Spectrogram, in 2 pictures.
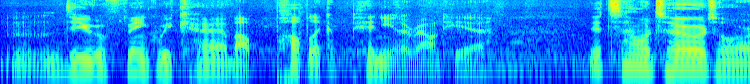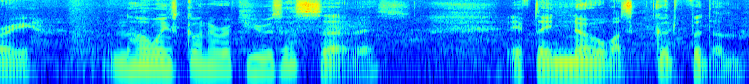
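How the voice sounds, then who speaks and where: An actor playing a haughty, sardonic villain commander in a roleplay audio drama, condescending and drawling, with mock-sweet menace. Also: male voice, on the low side, gravelly, darkish tone, slight background noise, exaggerated voice. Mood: mocking, menacing.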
